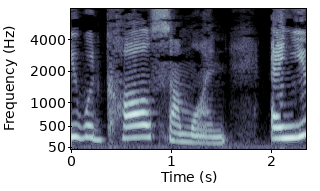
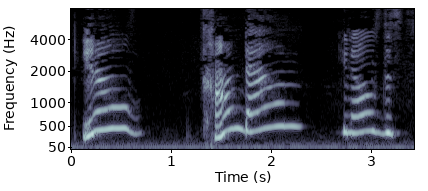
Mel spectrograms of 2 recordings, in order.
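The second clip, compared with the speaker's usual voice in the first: higher and softer, weary calm-down; exasperated soft plea; 9 semitones higher, 8 dB quieter, slower than usual. Real, not acted. Vlogger telling offended people to relax, exasperated and soft.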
